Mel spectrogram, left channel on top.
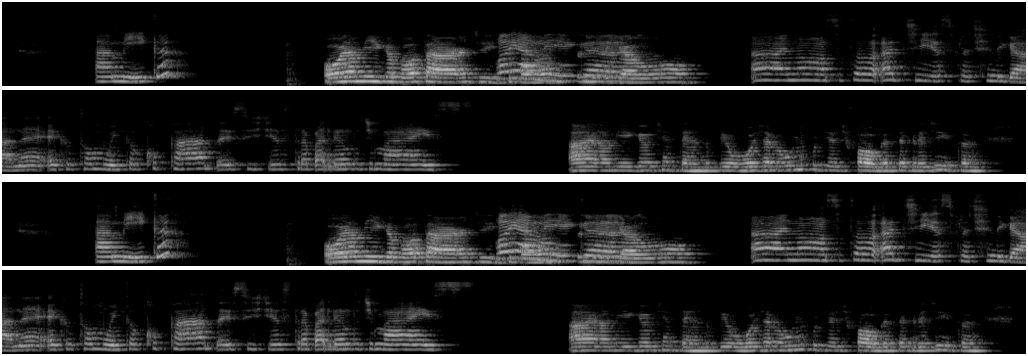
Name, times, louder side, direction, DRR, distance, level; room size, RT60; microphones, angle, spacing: voice 1, 0.9-1.8 4.9-6.3 7.5-14.7, right 3 dB, 20° right, 0.8 m, -32 dB
voice 2, 3.2-6.9 15.9-20.0, left 1 dB, 65° left, 3.3 m, -28 dB
9.4 x 8.1 x 3.3 m
head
